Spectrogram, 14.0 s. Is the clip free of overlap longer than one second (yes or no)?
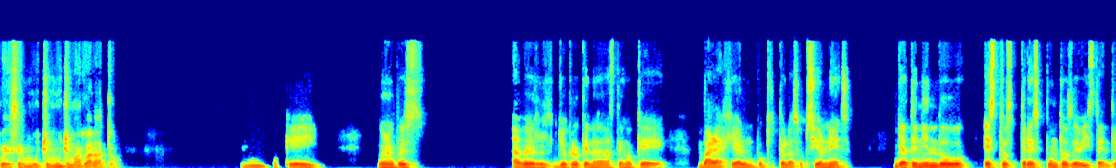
yes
